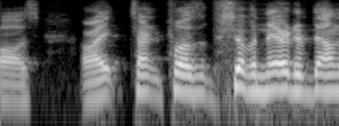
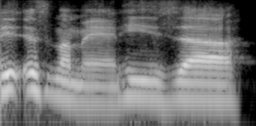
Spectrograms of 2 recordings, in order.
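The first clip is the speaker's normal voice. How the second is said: normal talking voice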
